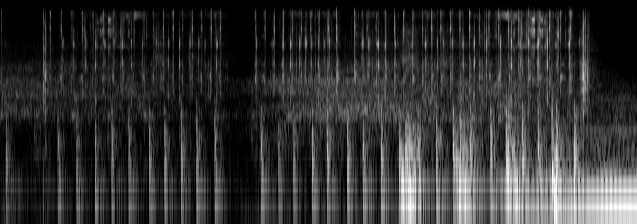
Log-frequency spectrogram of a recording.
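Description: Rapid, even ticking, about eight ticks a second, that thickens and grows louder, with a brief break about two and a half seconds in and a low drone swelling beneath it over the last two seconds: a film sound-design build-up.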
